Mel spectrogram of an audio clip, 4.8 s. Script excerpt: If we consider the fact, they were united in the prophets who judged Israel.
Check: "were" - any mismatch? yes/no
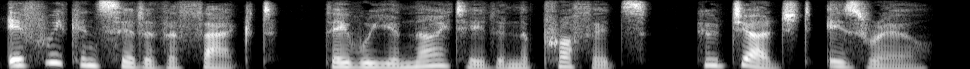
no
